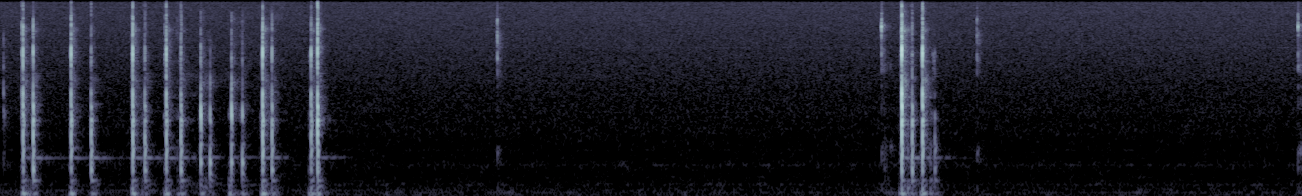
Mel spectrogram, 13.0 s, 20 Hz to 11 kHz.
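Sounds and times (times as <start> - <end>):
mechanical keyboard typing: 0.0 - 3.3, 8.9 - 9.4.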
